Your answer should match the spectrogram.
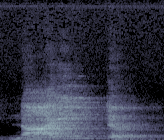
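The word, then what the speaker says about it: night: पढ़ते हैं for example N आई जी एच टी नाइट जी H silent है ना प्लस आई प्लस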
